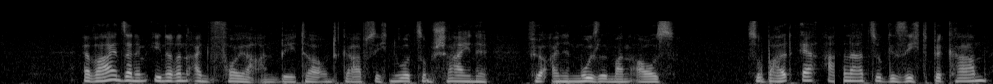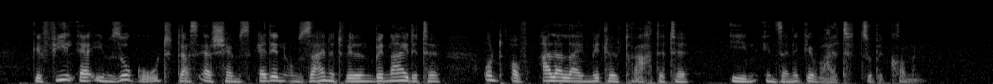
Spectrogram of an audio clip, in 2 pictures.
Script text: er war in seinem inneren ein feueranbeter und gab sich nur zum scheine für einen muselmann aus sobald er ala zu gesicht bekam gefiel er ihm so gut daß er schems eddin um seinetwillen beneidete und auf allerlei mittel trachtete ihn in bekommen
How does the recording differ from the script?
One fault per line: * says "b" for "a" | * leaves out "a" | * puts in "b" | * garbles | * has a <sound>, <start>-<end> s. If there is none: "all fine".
* has a dropout, 8.3-8.4 s
* puts in "seine gewalt zu"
